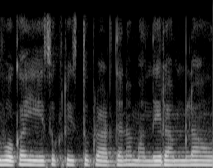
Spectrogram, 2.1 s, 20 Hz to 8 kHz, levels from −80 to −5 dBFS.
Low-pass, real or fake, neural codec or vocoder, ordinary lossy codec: 7.2 kHz; real; none; none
